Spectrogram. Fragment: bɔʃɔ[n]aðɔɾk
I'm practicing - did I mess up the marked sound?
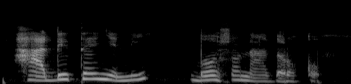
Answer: no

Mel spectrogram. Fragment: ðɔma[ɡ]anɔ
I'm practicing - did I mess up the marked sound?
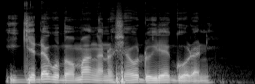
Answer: yes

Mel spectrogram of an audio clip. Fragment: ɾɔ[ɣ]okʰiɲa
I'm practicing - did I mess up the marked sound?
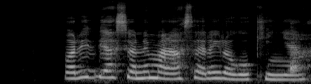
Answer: no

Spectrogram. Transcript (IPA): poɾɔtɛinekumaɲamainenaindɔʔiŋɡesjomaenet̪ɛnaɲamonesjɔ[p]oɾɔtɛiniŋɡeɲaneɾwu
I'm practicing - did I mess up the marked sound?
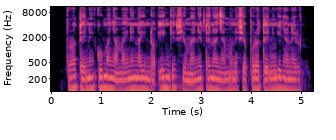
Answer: no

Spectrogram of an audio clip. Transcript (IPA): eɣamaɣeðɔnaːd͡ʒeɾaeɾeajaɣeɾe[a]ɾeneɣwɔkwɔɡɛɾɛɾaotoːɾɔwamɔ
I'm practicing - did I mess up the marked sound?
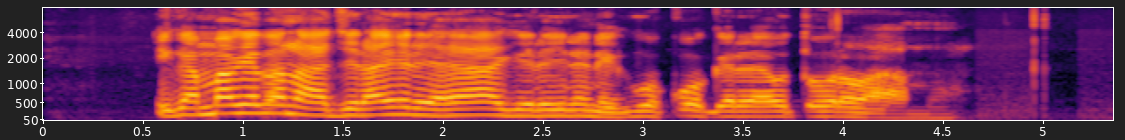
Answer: yes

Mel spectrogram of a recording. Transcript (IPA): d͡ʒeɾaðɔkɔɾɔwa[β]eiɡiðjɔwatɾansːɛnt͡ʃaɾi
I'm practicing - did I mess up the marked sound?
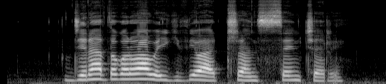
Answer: yes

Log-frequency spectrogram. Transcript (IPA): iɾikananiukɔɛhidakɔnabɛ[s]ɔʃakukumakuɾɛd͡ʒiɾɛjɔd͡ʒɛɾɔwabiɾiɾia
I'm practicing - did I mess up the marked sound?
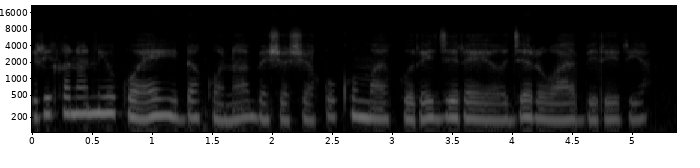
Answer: yes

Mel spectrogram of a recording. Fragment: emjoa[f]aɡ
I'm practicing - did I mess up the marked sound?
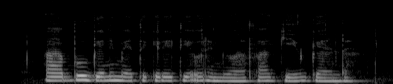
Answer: no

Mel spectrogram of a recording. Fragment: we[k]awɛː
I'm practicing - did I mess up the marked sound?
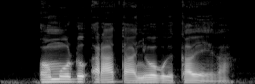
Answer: no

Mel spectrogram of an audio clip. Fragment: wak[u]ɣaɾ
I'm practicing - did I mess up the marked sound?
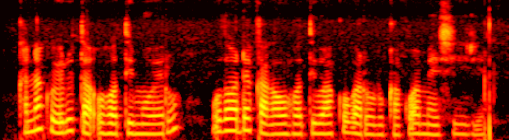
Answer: yes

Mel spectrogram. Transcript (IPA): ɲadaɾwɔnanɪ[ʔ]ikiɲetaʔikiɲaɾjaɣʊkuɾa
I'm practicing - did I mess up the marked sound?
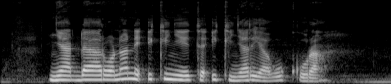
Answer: no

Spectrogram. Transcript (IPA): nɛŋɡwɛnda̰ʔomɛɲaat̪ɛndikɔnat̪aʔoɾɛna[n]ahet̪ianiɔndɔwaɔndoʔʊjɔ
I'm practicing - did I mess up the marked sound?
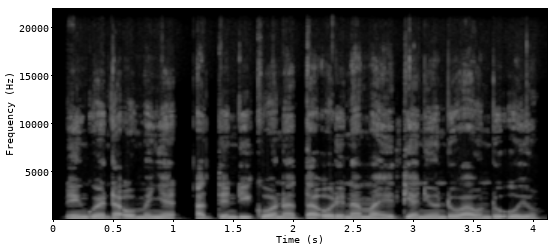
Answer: yes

